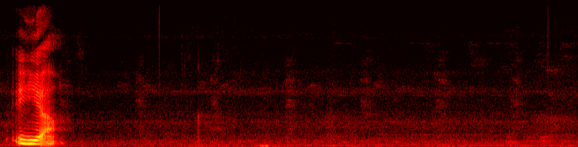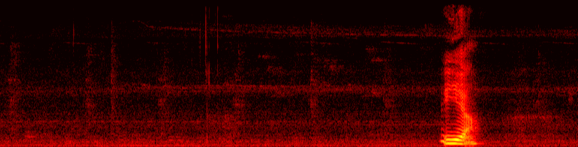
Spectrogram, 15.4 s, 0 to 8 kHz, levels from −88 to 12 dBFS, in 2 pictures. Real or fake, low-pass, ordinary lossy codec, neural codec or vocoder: real; none; none; none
